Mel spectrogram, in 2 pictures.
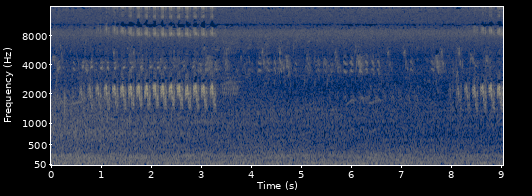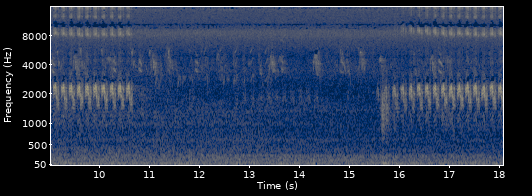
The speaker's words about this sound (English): We're starting off with the Arizona state bird, the cactus wren. Find your picture. Take a good look while we play the sound of their call.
